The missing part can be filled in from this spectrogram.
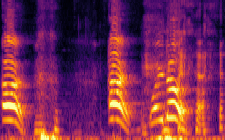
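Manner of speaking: high, loud, drawn-out mock voice; imitated big stranger voice. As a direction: call it out in an exaggerated put-on voice. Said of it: "you got that voice though".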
